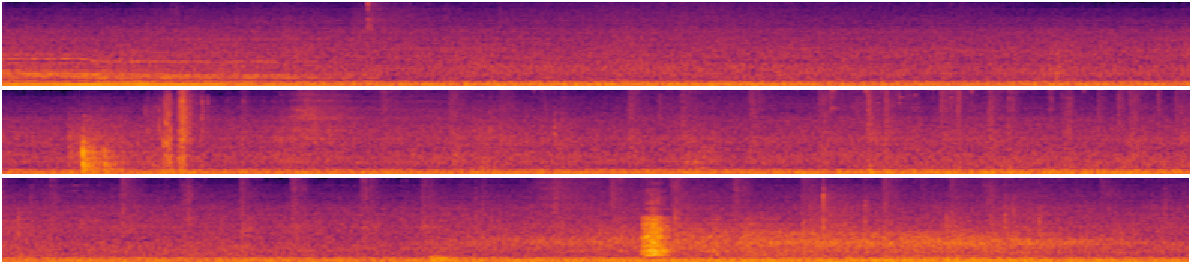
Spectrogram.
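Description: Footsteps patter on sand.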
